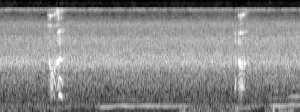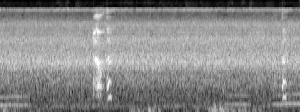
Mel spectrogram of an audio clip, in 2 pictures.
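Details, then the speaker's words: Newborn baby girl just woken, hiccupping loudly while trying to yawn: short, sharp hiccups recurring about every one and a half seconds over low room noise. "loud baby hiccup - father and mother are surprised with loud baby hiccup Baby is supposed to yawn but she hiccups at the same time."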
